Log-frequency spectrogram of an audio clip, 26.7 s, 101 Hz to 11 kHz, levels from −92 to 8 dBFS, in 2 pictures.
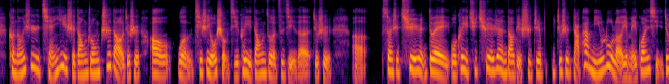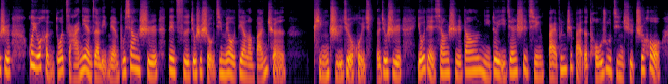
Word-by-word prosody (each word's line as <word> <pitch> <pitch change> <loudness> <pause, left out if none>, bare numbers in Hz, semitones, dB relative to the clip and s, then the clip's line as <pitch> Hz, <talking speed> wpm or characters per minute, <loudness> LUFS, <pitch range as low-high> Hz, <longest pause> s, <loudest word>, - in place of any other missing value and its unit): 可 210 - 0
能 185 +2 0
是 235 0 -1
潜 200 -1 -3
意 265 -4 +2
识 180 -5 -1
当 175 +2 0
中 190 0 +1
知 275 +7 +1
道， - - +4
就 165 - -3
是， 165 -2 -1 0.2
噢， 170 -2 +3
我 180 -2 +1
其 195 - -2
实 200 +2 0
有 175 -1 +5
手 - - +2
机 165 +1 -3
可 200 +4 0
以 175 -5 +2
当 185 +2 -1
做 180 -3 +1
自 175 - -7
己 315 - -4
的， - - -2
就 - - -4
是， - - -3 0.4
呃， - - -5 0.3
算 215 -3 +1
是 200 0 -2
确 215 +3 +3
认 210 -5 +1
对， 185 -7 +6
我 175 -1 +1
可 235 - 0
以 230 -3 +2
去 200 +3 -6
确 215 +1 +2
认 215 -4 +2
到 180 -2 +2
底 - - -2
是 180 - -4
这， 180 +1 -1 0.3
就 200 - -1
是 200 -1 -1
哪 - - 0
怕 300 -1 +1
迷 190 -7 0
路 245 +6 +3
了 - - +2
也 160 - +1
没 150 -2 -2
关 210 +6 +1
系， - - -7
就 230 - +1
是 205 -2 +3 0.3
会 300 -2 +5
有 255 0 +7
很 245 - -3
多 200 +2 +2
杂 145 -9 -5
念 215 -2 +3
在 160 -1 +2
里 150 - -3
面， 135 +1 -4
不 190 +4 -1
像 235 +2 0
是 180 -5 +1 0.2
那 220 -3 +4
次 190 -3 -1
就 185 +2 +3
是 195 +2 0
手 - - +1
机 190 - -3
没 180 +1 0
有 180 -4 +3
电 175 +1 +1
了， 145 -1 -5
完 140 +10 -2
全， - - -3 0.5
凭 175 -2 -3
直 155 -2 -1
觉 205 - +4
回 175 - -2
去 - - -9
的。 145 - -1
就 190 +6 +3
是 175 -5 0 0.3
有 205 +5 +5
点 240 - 0
像 195 0 -3
是 175 -4 -2
当 210 +3 -1
你 165 -5 -5
对 195 +4 +4
一 160 - -5
件 200 +4 0
事 225 +1 -3
情 165 -5 -6
百 155 -1 +1
分 230 -1 -1
之 260 +3 -6
百 255 - -2
地 - - 0
投 155 +1 -1
入 225 +4 -2
进 180 -5 -7
去 300 - -4
之 230 -4 -1
后， 250 +2 +1
195 Hz, 250 characters per minute, -20 LUFS, 170-220 Hz, 0.5 s, 有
